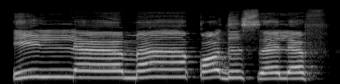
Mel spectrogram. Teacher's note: وقف کی صورت میں فا جو ہے ساکن ہو جائے گا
